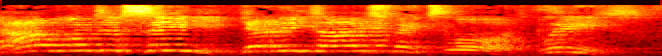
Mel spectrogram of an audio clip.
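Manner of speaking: high, drawn-out plea easing at the end; blind man's plea. Acted. Blind man praying for his eyes, high insistent plea. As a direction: beg boldly, then settle on "please". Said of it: "he says".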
